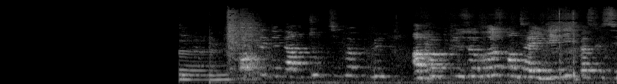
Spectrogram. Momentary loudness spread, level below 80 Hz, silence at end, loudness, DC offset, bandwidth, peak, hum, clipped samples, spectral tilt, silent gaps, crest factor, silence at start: 14 LU; -60 dBFS; 0 s; -27 LUFS; under 0.1%; 16.5 kHz; -6 dBFS; none; under 0.1%; -2.5 dB/octave; none; 22 dB; 1.8 s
